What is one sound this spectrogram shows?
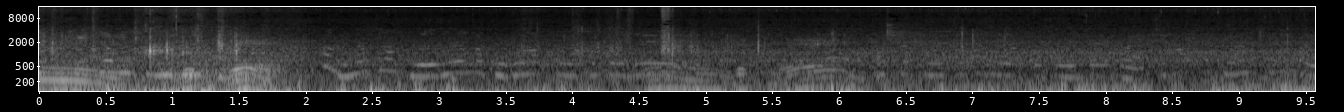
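Water splashes and bubbles as fish churn the surface.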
